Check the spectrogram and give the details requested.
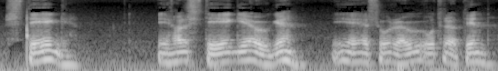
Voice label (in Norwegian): steg, Numedalsmål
